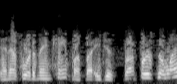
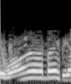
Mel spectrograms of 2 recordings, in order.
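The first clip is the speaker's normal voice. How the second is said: much higher, doubtful and wavering; lightly voiced unsure buyer; hesitant prospect; 12 semitones higher, 4 dB louder, slower than usual. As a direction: prospect hedging about seeing the pitch. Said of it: "if they say".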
